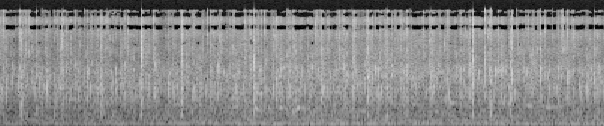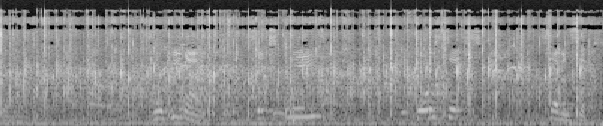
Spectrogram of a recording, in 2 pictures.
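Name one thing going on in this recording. A crowd of spectators murmurs and chatters outdoors.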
